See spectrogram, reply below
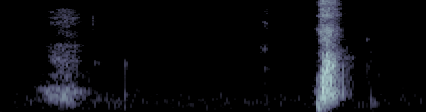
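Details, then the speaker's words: Male pet dog, excited and wanting treats, sneezes on the owner: a soft snuffling puff, then one sharp, explosive sneeze. "Don't sneeze on me, young man. Did you hear that? That was him sneezing on me."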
